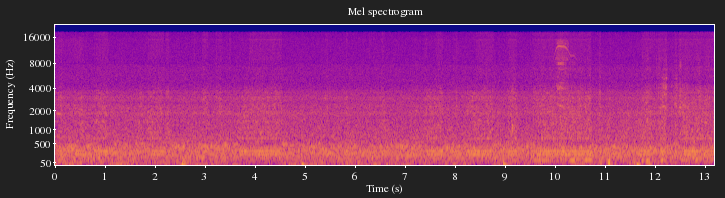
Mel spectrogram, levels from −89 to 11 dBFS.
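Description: At 2.53 s and again at 4.93 s there's a DC step: the waveform's zero line suddenly jumps by about -13 dBFS, then bleeds back toward centre as a roughly 5 Hz high-pass drains it. Each jump lands as a low thump under the speech.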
